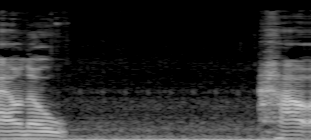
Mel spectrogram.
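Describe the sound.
A steady low engine rumble fills the cabin of an idling car, droning evenly throughout, with a person speaking briefly at the start and again near the end.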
